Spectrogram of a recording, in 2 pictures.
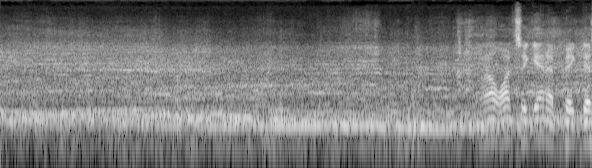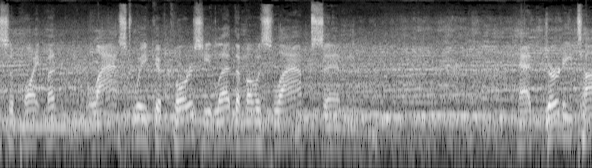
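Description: A racing car engine roars past at high speed.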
